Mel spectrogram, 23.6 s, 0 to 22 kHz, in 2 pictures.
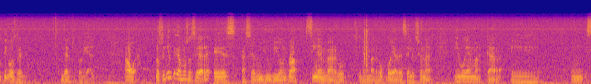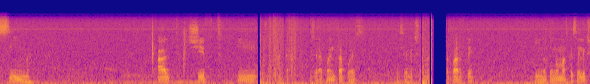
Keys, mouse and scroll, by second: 0.3-0.6 scroll up 2, 1.3-1.6 scroll down 2, 1.6-3.8 middle drag, 7.4 a, 8.8-10.8 middle drag, 11.0-11.5 scroll up 2, 11.5 scroll down 2, 17.2 alt+shift+right click, 18.4-20.8 middle drag, 22.4-22.8 scroll up 2.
